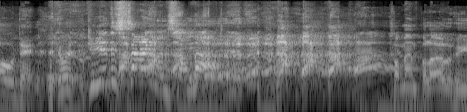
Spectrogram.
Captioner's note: laughing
